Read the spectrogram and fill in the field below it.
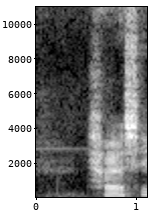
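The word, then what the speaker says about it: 林: Hayashi is how you say that.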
